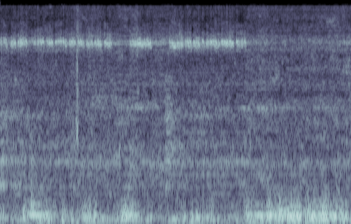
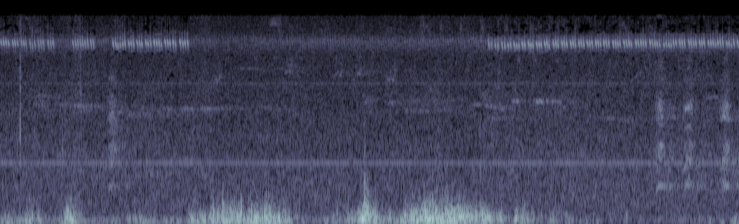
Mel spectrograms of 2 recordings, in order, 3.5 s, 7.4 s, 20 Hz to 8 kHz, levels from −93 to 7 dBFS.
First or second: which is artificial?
first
